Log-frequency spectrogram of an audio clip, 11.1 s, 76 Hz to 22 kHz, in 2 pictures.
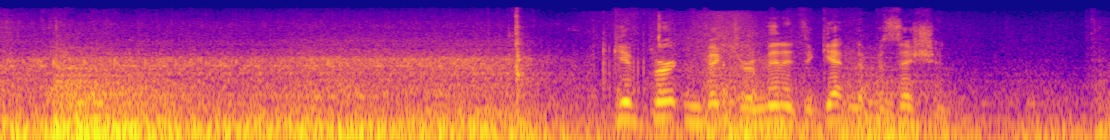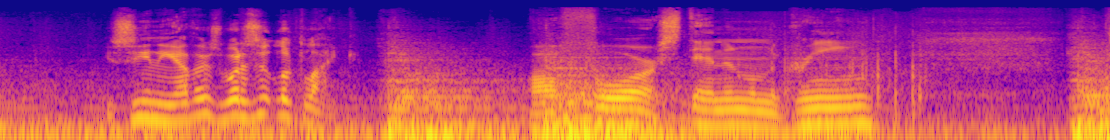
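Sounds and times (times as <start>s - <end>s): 
vehicle engine idling with low rumble: 0.0s - 3.0s
speech: 3.1s - 4.9s, 6.1s - 7.6s, 8.2s - 10.3s.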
